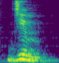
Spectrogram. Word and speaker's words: gym: GYM, जी के बाद वाई, तो यहाँ पे भी ज का उच्चारण होगा, जिम।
